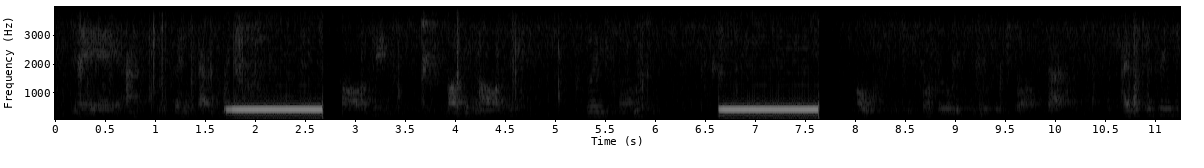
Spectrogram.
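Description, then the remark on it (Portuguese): A telephone ringing tone from an outgoing call sounds twice, each a steady, loud low-pitched hum about a second long, separated by a few seconds, while people talk quietly around and between the rings. “Qual é o telefone aqui?”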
